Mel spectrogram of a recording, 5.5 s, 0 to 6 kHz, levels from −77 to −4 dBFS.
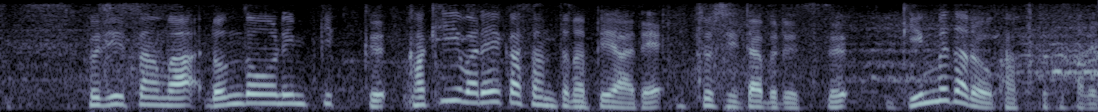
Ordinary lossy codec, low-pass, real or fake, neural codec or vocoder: Opus, 32 kbps; 5.4 kHz; real; none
